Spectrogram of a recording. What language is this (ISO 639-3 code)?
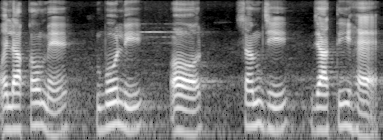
urd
